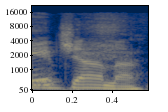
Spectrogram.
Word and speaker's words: Maya Jama: Maya Jama.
